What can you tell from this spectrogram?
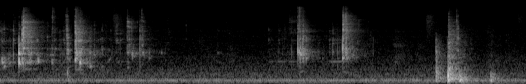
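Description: Ice cubes and glassware clinking as iced agua fresca is poured from a glass pitcher into a glass: a few light separate clicks, then a louder cluster of knocks about four and a half seconds in.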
